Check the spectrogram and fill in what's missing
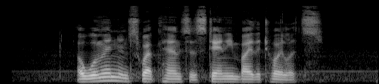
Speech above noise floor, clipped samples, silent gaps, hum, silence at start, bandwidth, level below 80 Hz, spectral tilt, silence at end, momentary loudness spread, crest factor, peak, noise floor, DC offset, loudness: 34 dB; under 0.1%; none; none; 0.75 s; 16 kHz; -70 dBFS; -4 dB/octave; 0.6 s; 11 LU; 20 dB; -4 dBFS; -55 dBFS; under 0.1%; -22 LUFS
